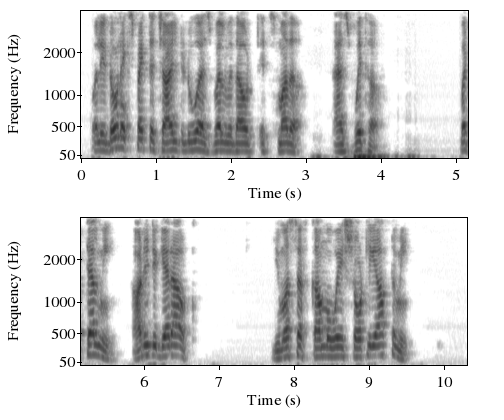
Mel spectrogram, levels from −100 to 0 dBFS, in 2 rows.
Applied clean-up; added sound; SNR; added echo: none; none; none; none.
